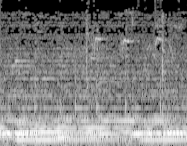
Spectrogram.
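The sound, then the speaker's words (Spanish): Horses ridden toward the ranches clip-clop at an even trotting pace over a steady, sustained tonal backdrop, the hoofbeats moderately loud, with no voices. “van ...montado en, sus caballos en dirección a, a los ranchos”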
